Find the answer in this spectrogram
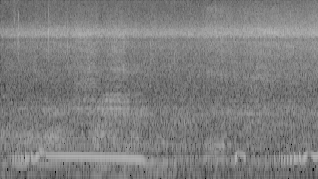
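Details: Javanese turtle dove (puter) singing: low stuttering coos run into a long, steady, slightly falling drawn-out note, then a quiet pause and more short wavering coos, over faint background hiss.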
